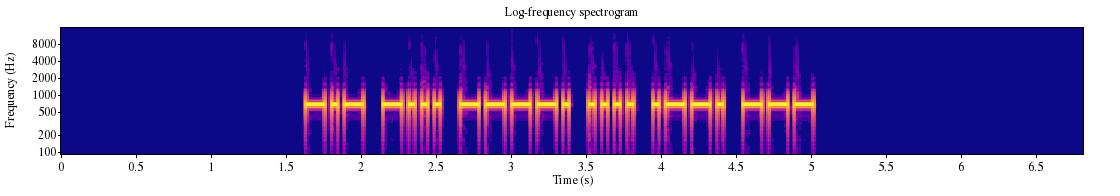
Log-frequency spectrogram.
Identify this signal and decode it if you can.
Morse code, heard as a keyed tone, about 28 wpm, 700 Hz. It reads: KB9HPO
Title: USA Call Signs - 6 Characters - 28wpm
